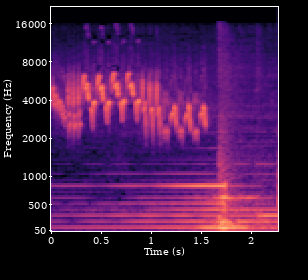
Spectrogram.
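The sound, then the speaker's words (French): A small green kinglet gives a rapid run of high, bright chirps for about a second and a half, then falls silent. “Aujourd'hui encore, on appelle ce petit oiseau vert le roitelet.”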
